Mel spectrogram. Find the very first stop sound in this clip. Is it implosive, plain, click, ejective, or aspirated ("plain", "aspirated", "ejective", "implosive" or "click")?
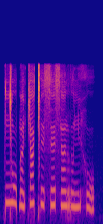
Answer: click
